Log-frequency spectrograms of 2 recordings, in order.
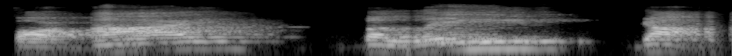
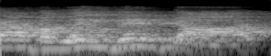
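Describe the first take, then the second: First: "believe God" slow, landing hard on "God"; stress on believe God. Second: "in" lightly stressed in "I believe in God"; wrong version, stress on in. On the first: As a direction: lean on "God", no "in". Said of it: "He didn't say, "I believe in God". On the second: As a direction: give "in" a small push to show the contrast. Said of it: "He didn't say". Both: Shown as a demonstration.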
